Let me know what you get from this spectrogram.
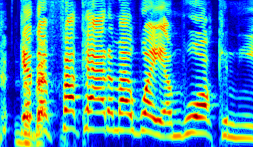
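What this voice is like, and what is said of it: Exaggerated put-on New York accent. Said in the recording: “a garbage performative ... Accent.”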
